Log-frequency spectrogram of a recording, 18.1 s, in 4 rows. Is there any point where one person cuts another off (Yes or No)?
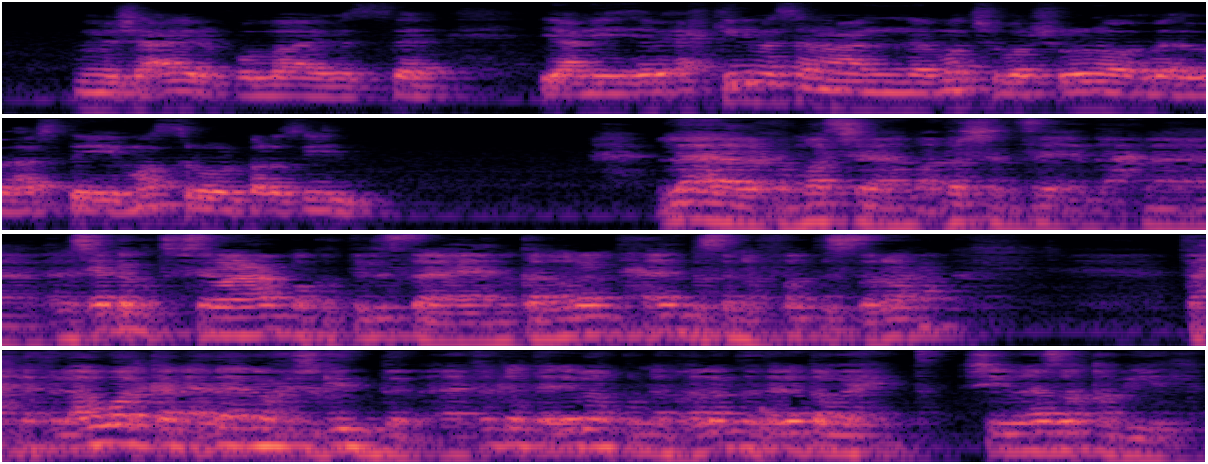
No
